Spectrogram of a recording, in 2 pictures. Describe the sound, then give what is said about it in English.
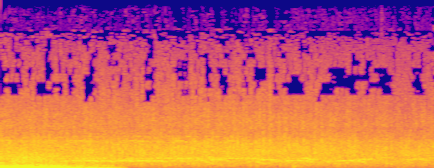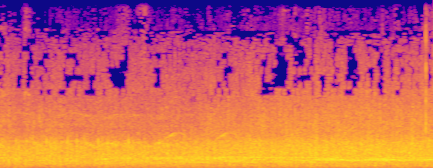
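Sustained audience applause, a dense wash of many hands clapping at a steady level for several seconds, slightly louder at the very start, with no one speaking over it. “I gotta get my applause. I ain't gonna say nothing until they finish.”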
